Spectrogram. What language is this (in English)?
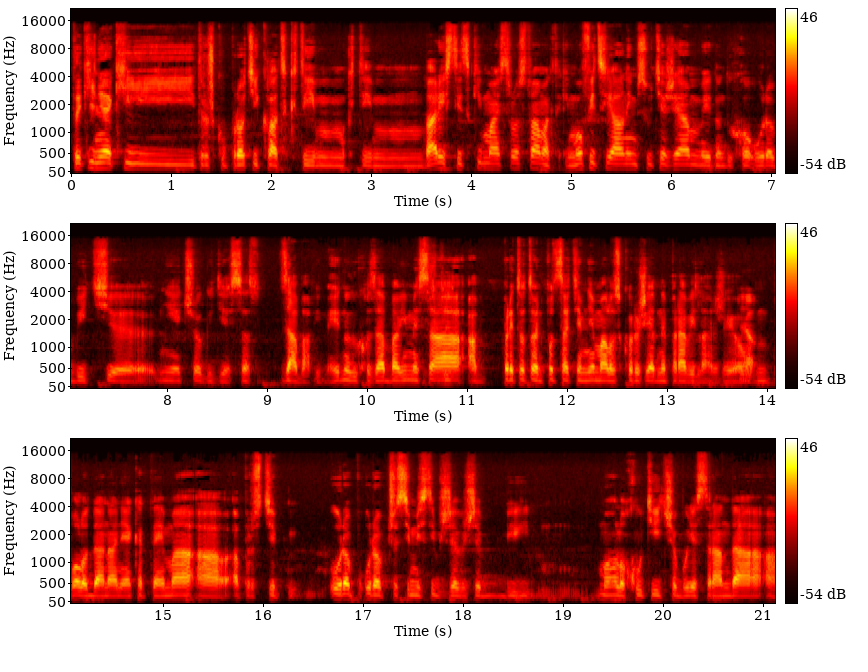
Czech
